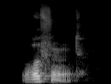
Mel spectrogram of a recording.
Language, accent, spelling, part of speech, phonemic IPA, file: French, France, refonte, noun, /ʁə.fɔ̃t/, LL-Q150 (fra)-refonte.wav
- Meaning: 1. recasting; remelting 2. remake; rewrite; makeover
